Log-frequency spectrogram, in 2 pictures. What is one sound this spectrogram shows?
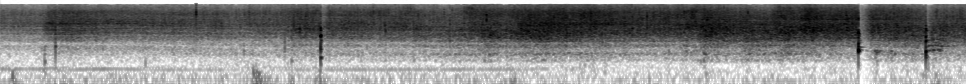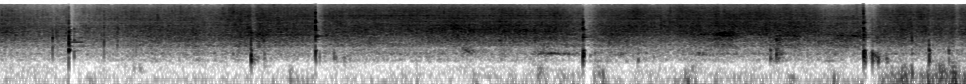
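Food crackles and hisses steadily over a fire.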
